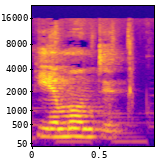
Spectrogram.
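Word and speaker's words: Piemonte: it is called piedmont in italian it's pier pmonte they eat raw beef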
